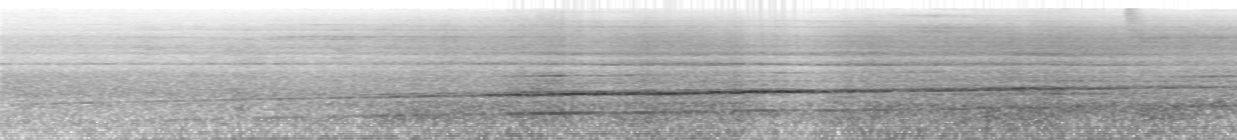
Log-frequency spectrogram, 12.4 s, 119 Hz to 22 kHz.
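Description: Southern Class 377 Electrostar electric multiple unit passing close by: a steadily rising electric whine from its traction motors over the rumble of its wheels on the rails, loudest about halfway through.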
